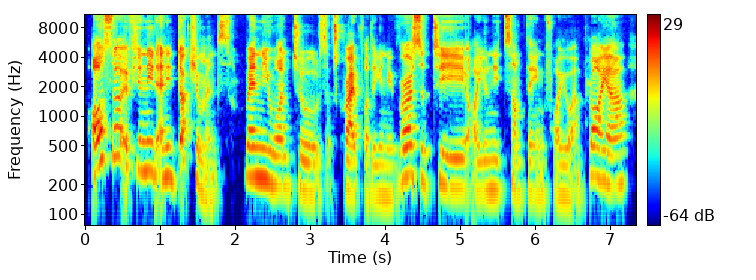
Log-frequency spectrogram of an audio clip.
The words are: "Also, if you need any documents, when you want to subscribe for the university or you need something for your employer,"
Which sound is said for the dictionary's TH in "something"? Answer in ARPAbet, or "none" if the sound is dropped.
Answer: TH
